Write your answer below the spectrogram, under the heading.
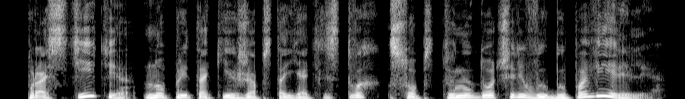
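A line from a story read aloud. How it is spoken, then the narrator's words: Accusing tone. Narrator (Russian): практически обвиняющим тоном сказал я ему в лицо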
